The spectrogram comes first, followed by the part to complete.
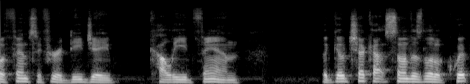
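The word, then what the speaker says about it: Khaled: the celebrities is DJ collied I think his pronounced keep kha l ee d DJ collied I think anyway this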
